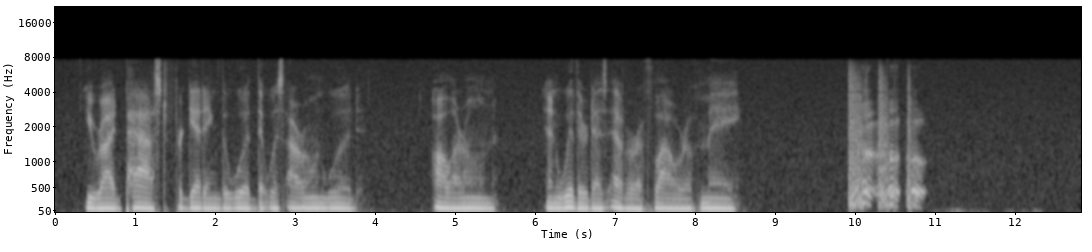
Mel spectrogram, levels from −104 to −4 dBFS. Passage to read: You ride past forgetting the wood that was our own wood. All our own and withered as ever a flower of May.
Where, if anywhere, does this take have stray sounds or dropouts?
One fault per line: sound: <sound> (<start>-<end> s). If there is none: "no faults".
sound: cough (9.9-10.9 s)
